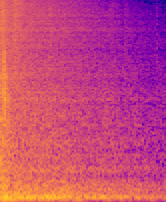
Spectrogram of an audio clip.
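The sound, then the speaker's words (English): A heavy machine tumbles through the air and slams onto rocks far below with one deep, booming thud at the start. A loud low rumble follows and slowly fades over more than a second. No voices. “Then it hits the rocks far below with a sickening thud.”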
